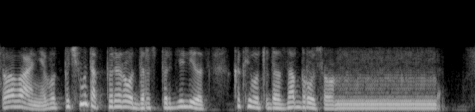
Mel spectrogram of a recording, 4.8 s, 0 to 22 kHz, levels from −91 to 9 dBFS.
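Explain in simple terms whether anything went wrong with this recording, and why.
The whole speech clip has gone through the G.729 codec, which rebuilds voices from a rough model, so it sounds slightly synthetic and muffled, with nothing above 3.8 kHz.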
